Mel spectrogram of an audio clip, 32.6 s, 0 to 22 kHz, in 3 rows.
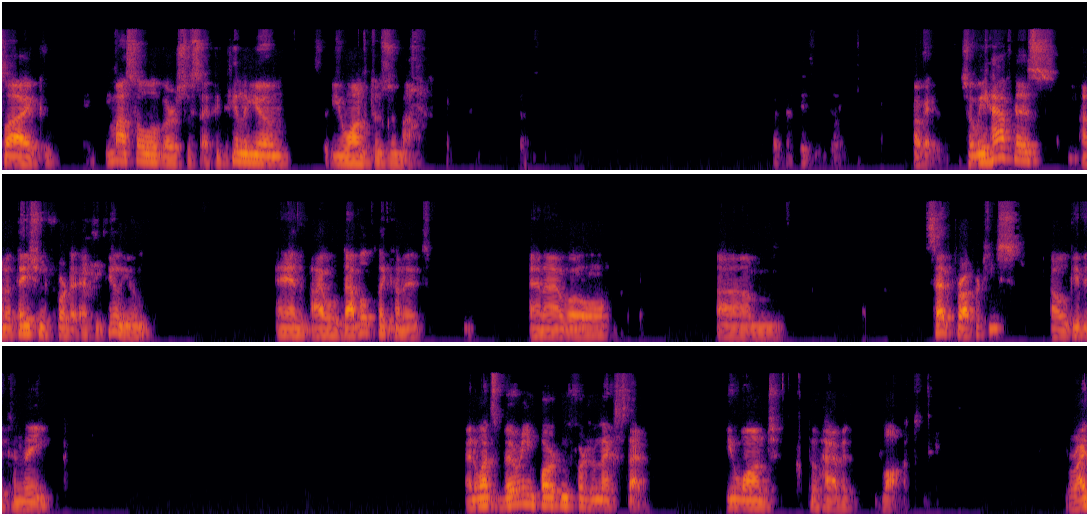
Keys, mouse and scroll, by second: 6.2-8.3 scroll down 2, 7.2 BackSpace, 8.3-8.8 scroll up 2, 8.8 click, 9.2-9.8 scroll up 1, 13.4 click, 13.5-14.2 scroll up 1, 14.4 click, 14.6 click, 20.6 click, 21.7-24.3 typing, 29.4-31.8 drag, 32.2 right click.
